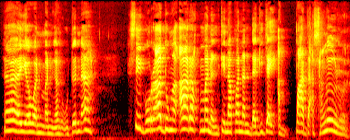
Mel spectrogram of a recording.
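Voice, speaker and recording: A woman's voice: a little high, animated, measured pace, bright, forceful tone. A woman playing a worried, fretful village wife in an Ilocano radio comedy drama, with an Ilocano Filipino accent. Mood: indignant. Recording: roomy, echoing studio sound.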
